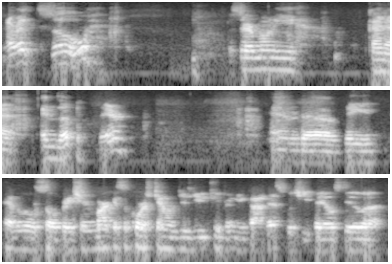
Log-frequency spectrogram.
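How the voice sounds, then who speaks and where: A man's voice: medium pitch, fairly even intonation, measured pace, pauses often, a bit bright. A man narrating as game master in a tabletop game, casual and laughing often, jumping into character voices. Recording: lo-fi echoey mic from a distance.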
